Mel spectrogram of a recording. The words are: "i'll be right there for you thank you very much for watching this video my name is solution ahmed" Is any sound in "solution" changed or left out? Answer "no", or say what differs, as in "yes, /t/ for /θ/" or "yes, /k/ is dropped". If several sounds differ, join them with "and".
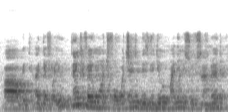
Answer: yes, /s/ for /ʃ/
